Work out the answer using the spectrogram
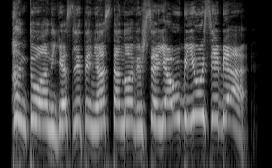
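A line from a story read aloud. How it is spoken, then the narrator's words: Desperate, straining scream. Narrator (Russian): Отчаянно прокричала она из последних сил, срывает горло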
